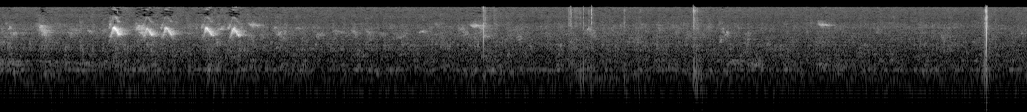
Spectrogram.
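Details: Pet parakeet, a female, indoors playing with a new toy; a quick burst of bright, high chirps near the start, then scattered faint clicks and taps from the toy, ending with a sharp click.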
